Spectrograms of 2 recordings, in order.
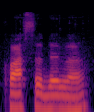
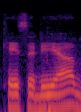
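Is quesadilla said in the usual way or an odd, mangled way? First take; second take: mangled; usual. First: The word is pronounced in an odd, mangled way. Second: The word is pronounced in the usual way. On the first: This is how someone else used to say it. The speaker calls it wrong. "It was uh quesadilla" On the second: This is the normal way to say it. The speaker calls it right. "which is quesadilla, but like not"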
